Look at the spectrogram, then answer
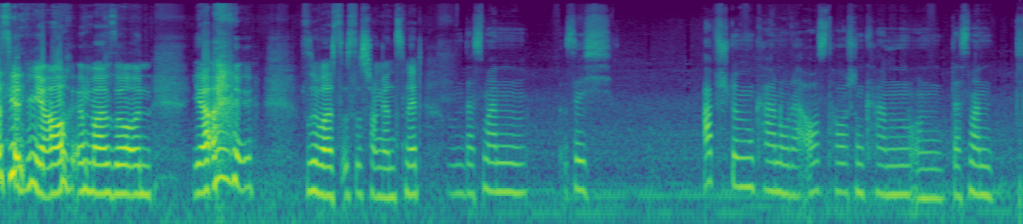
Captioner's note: laughter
